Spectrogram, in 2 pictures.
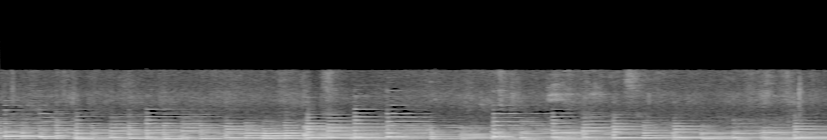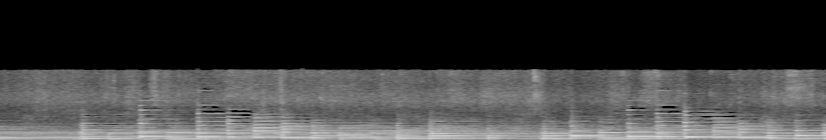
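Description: Solo piano played on a Cristofori grand: a steady stream of notes, a melody over sustained chords.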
